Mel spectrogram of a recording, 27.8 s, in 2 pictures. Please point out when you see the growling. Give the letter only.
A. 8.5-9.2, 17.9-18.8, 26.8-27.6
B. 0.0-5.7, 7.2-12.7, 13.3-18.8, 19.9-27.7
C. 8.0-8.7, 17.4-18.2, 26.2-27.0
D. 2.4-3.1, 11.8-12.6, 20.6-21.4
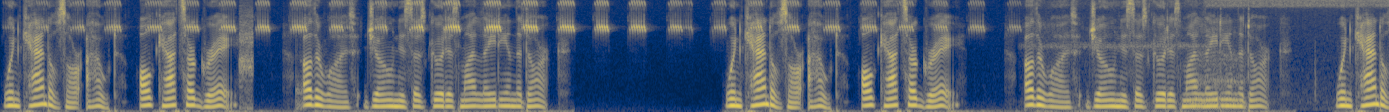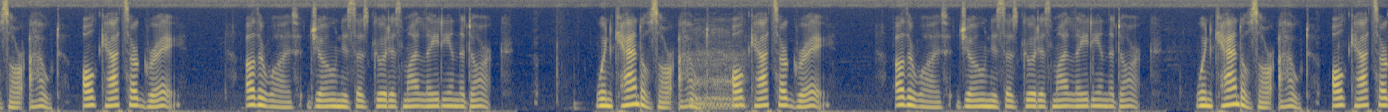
D.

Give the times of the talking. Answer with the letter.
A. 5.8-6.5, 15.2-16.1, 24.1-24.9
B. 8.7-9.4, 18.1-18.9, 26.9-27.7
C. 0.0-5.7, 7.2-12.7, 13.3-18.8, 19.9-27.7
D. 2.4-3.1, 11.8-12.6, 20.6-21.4
C.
